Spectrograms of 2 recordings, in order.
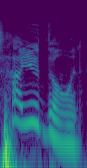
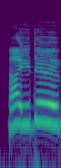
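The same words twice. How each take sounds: First: It is said in a Joey Tribbiani impression. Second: It is said in his own normal voice.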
